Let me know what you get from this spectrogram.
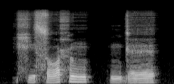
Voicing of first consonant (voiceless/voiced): voiceless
